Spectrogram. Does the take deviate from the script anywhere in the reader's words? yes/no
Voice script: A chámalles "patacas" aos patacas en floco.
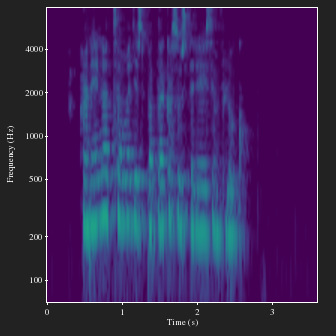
yes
